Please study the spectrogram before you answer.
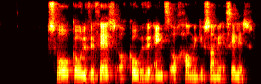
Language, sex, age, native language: Icelandic, male, 50-59, German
